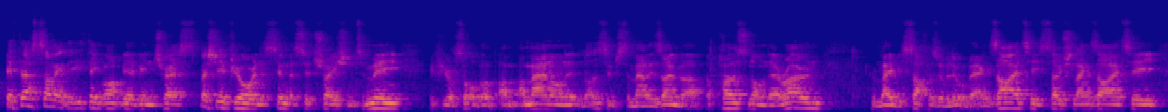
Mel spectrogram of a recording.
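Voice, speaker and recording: A man in his late forties speaks casually to his viewers in a medium-pitched voice. He is candid and loose, often circling back to reword what he has said. The recording has a clear room echo. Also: racing. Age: late 40s. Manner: candid, rambling, repeats and rephrases himself. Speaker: vlogger introducing his channel. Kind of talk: casual talk to camera. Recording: echoey untreated room.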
